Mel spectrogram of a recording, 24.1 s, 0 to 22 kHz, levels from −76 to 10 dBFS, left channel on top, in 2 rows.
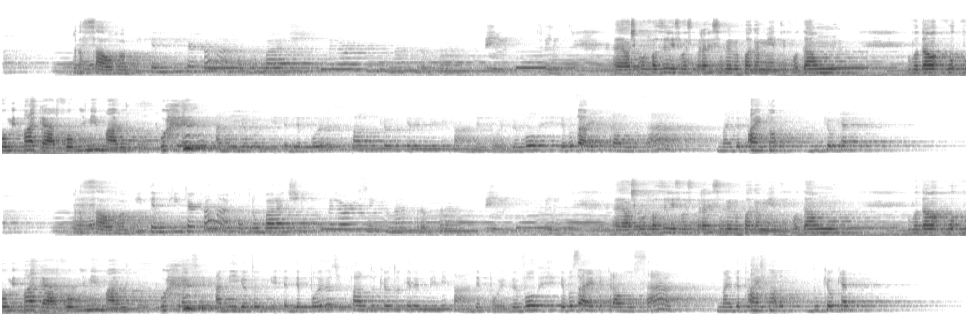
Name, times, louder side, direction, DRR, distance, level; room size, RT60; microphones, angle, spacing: Organ, 0.6-12.8, right 1 dB, 35° right, 2.4 m, -39 dB
voice 1, 0.9-1.6 6.0-6.4 6.8-10.6 10.9-14.6 19.2-19.4 21.4-21.7, left 2 dB, 25° left, 9 dB, 0.4 m, -24 dB
voice 2, 1.7-5.8 14.0-14.4 14.7-20.5 21.0-22.6, right 2 dB, 80° right, 6 dB, 0.9 m, -30 dB
sound 1, 2.5-18.9, left 2 dB, 90° left, 0.6 m, -35 dB
15.5 x 6.7 x 4.9 m, 2.2 s
head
